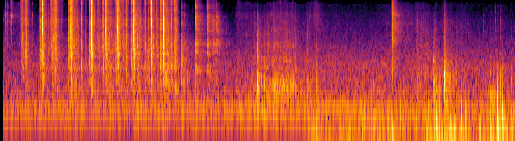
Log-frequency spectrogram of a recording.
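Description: A quick, uneven run of about a dozen sharp clicks, several a second, for the first two and a half seconds, then faint handling rustle with two single clicks near the end.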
